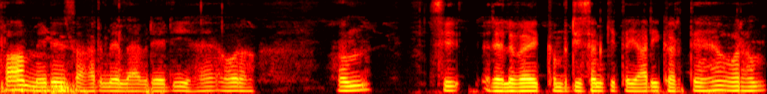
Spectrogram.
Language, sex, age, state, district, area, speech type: Hindi, male, 18-30, Bihar, Begusarai, rural, spontaneous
